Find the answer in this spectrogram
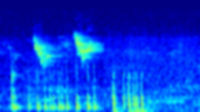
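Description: Small birds chirping, two short falling chirps in quick succession, over a low rattling, pulsing sound.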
